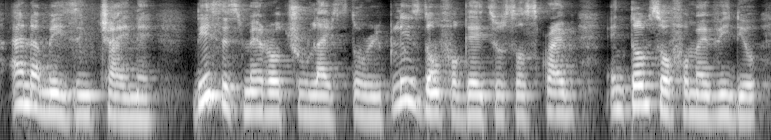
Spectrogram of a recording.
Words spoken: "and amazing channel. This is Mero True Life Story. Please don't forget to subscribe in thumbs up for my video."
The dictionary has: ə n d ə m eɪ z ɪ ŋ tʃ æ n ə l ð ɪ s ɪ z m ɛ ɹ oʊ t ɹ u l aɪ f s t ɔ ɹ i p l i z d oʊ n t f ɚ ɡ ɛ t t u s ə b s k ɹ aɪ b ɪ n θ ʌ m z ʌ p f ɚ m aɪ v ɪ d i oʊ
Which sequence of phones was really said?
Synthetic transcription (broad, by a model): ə n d ə m eɪ z ɪ ŋ tʃ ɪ n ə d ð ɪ s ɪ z m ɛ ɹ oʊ t ɹ u l aɪ f s t ɔ ɹ i p l i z d oʊ n t f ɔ ɡ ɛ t t u s ə b s k ɹ aɪ b ɪ n t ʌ m s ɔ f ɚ m aɪ v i d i oʊ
